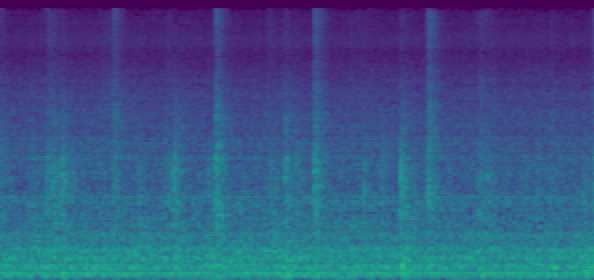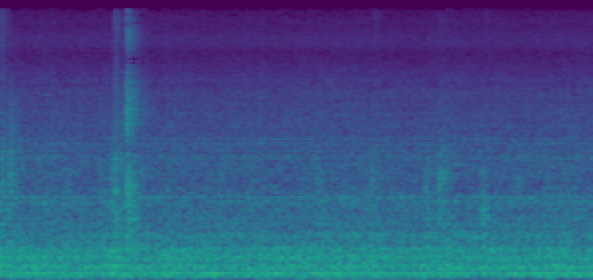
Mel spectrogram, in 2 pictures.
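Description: Clothes tumble and thud inside a tumble dryer drum.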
